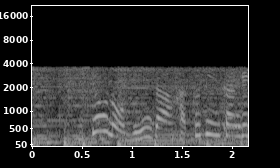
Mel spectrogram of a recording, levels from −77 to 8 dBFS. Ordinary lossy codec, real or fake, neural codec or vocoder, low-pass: none; real; none; 3.6 kHz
